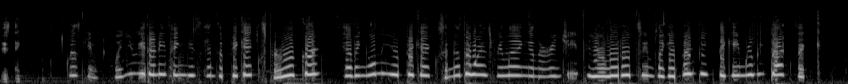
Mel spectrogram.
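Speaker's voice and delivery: tiny, squeaky, very high mouse voice. Host reading a viewer's question from YouTube in a little mouse voice. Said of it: "I'm gonna read it like a little mouse".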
